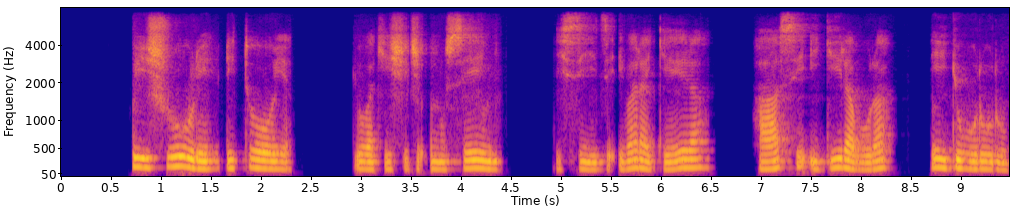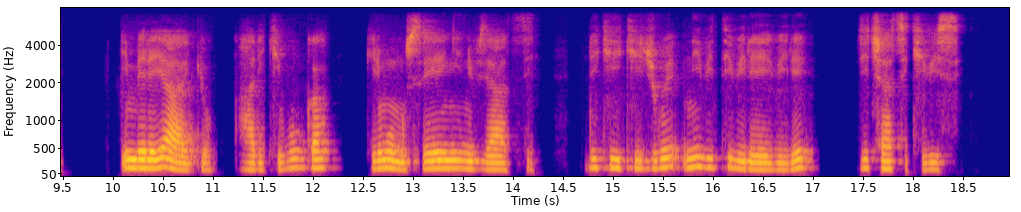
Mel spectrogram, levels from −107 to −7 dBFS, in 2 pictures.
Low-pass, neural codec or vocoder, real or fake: 7.2 kHz; none; real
